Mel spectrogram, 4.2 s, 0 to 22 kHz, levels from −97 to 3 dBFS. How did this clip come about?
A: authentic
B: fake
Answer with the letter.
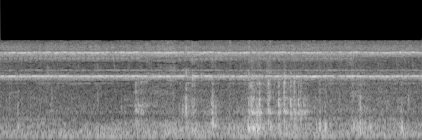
A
